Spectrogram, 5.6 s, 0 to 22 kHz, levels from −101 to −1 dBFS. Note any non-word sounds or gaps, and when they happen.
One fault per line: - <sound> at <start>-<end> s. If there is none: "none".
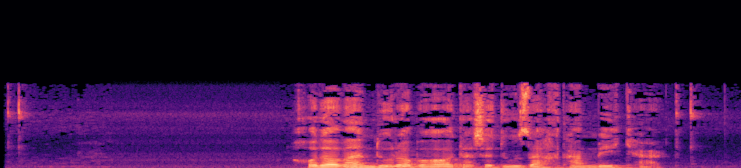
none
